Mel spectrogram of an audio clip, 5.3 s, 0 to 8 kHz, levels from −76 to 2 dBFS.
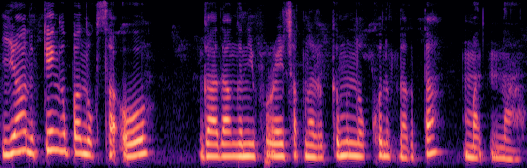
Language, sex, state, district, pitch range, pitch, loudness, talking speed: Garo, female, Meghalaya, South Garo Hills, 215-255 Hz, 225 Hz, -15 LUFS, 115 wpm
